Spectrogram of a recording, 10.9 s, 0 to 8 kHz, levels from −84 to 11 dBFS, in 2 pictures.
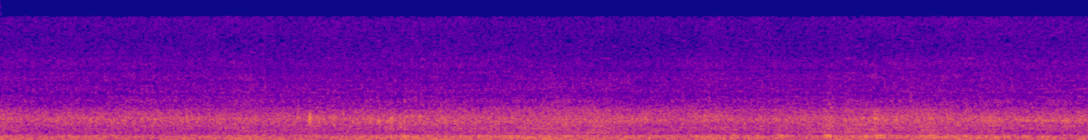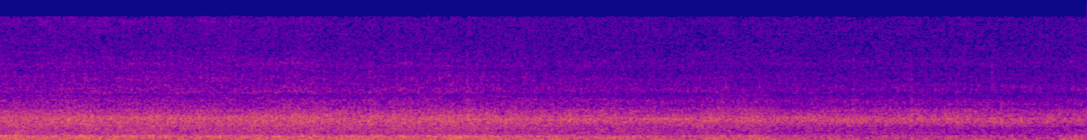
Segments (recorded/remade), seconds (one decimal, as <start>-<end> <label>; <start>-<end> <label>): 0.0-1.1 recorded; 1.1-2.1 remade; 2.1-2.8 recorded; 2.8-5.7 remade; 5.7-8.9 recorded; 8.9-9.6 remade; 9.6-10.9 recorded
